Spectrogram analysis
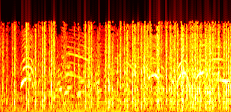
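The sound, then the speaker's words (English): Rapid paintball gunfire from visitors shooting at a zombie in a lighted cornfield during a nighttime zombie hunt on a tractor-pulled wagon, many sharp pops in quick bursts layered with voices. “The visitors fire their paintball guns and cover the zombie with orange paint.”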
